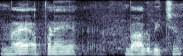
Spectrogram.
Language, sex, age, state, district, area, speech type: Punjabi, male, 45-60, Punjab, Fatehgarh Sahib, urban, spontaneous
